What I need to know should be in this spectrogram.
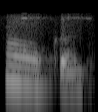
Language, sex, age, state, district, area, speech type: Marathi, female, 30-45, Maharashtra, Nagpur, rural, conversation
